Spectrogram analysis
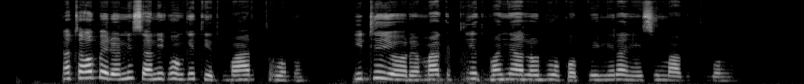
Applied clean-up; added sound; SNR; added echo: neural mask model DeepFilterNet 3.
